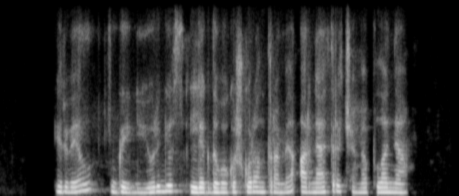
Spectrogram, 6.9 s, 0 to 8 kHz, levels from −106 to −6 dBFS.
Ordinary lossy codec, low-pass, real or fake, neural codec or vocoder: Opus, 32 kbps; 7.2 kHz; real; none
